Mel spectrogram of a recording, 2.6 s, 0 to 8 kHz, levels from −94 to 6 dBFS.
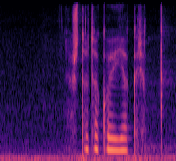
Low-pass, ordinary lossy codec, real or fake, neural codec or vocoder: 7.2 kHz; AAC, 48 kbps; real; none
